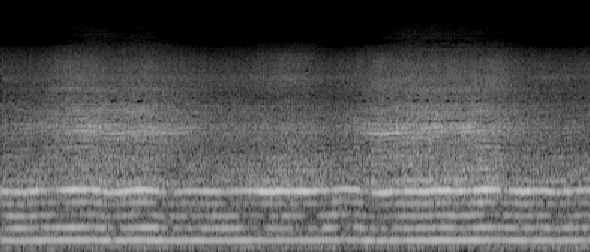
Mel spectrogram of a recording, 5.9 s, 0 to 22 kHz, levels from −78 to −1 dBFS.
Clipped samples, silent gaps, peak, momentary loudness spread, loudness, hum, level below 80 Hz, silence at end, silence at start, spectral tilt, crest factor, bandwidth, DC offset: under 0.1%; none; -8 dBFS; 5 LU; -21 LUFS; none; -48 dBFS; 0 s; 0 s; -3.5 dB/octave; 14 dB; 14.5 kHz; under 0.1%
